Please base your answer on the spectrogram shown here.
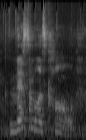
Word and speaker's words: Coll: This symbol is Cull. C-O-L-L, but pronounced Cull, like C-U-L-L. It's going to be the hard C or the K sound, and I keep looking at the wrong place.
